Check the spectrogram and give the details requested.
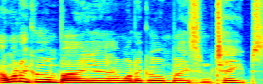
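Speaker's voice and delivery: very high put-on American accent. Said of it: "last time I did this accent".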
